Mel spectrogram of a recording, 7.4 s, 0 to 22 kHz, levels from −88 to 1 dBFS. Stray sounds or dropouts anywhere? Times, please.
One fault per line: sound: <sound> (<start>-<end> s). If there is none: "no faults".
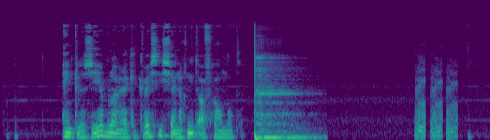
sound: thud (3.8-4.9 s)
sound: laugh (6.2-6.9 s)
